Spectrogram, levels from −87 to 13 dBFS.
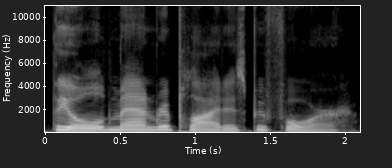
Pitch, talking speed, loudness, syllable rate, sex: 210 Hz, 170 wpm, -18 LUFS, 4.7 syllables/s, female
